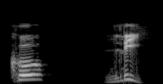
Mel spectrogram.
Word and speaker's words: colis: Prenons une autre syllabe, comme par exemple lit, L-I-S, lit. L'association de ces deux syllabes donne colis, comme un colis.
